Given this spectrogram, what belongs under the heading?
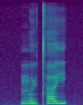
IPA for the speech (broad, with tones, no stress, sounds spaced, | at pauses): m ɵ˧ ɥ t̪ʰ ɐ˥ j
